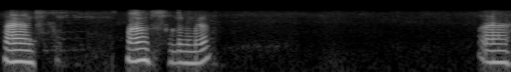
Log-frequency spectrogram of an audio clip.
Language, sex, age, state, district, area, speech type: Tamil, female, 45-60, Tamil Nadu, Sivaganga, urban, conversation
